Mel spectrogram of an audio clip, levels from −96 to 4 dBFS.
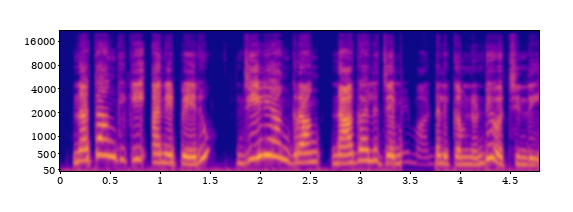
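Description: Throughout the speech there is generation loss: a swirly, hollow smearing with blurred consonant attacks, heavier than a single Opus pass at 48 kbit/s would leave. The likely cause is roughly three rounds of encoding, each requantising on a shifted frame grid so the damage piles up, unlike one low-bitrate pass.

Right after "అనే పేరు జీలియాంగ్రాంగ్ నాగాల", from 3.41 to 3.76 s, a sudden gain jump drops the level by about 24 dB, likely from a gain setting applied without a ramp. Speech and background noise fall and return together, abruptly rather than fading as a natural dip would.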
